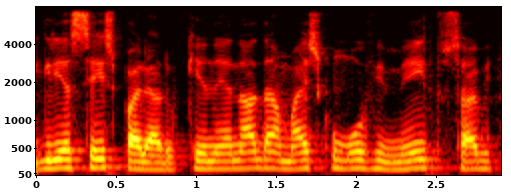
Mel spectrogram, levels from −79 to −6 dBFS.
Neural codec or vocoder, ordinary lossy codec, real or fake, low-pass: none; none; real; 7.2 kHz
